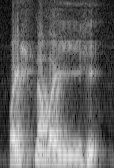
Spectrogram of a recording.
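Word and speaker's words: वैष्णवैः: So, we have to pronounce high with a dropping effect. But naturally, the sound will come as he. He sound will come. Vaishnavaihi. Though ideally it has to be pronounced high. But because we had to use dropping effect here, so the sound will come out as a he sound.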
